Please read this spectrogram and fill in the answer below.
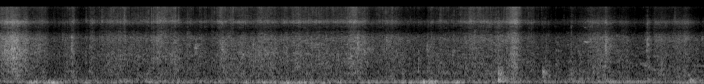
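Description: Wind buffeting the microphone in an uneven low rumble over open-air background noise, with a few short sharp clicks.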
